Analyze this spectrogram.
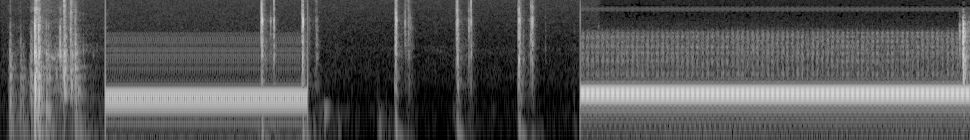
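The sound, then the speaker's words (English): A rotary telephone's dial tone, a loud, steady low hum, plays alone, stops for a string of short clicks, then returns and holds unbroken to the end. “Get me my rotary telephone. Indeed, sir. Here it is, sir.”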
